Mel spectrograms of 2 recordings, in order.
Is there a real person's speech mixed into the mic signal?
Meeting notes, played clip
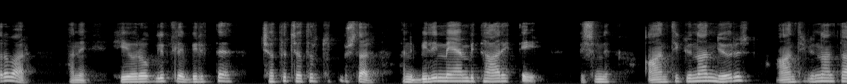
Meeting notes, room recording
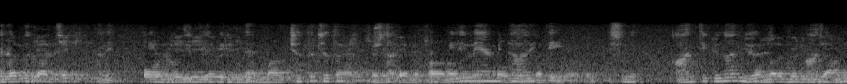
Yes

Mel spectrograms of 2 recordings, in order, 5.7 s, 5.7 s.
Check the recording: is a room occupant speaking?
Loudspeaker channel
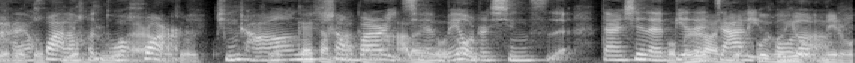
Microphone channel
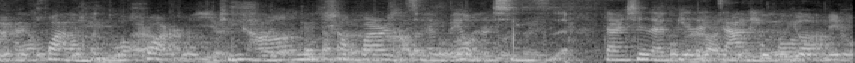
Yes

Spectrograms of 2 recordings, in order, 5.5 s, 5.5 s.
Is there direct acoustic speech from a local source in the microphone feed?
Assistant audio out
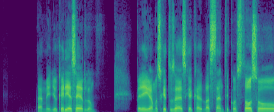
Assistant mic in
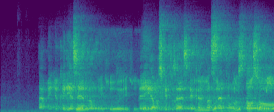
Yes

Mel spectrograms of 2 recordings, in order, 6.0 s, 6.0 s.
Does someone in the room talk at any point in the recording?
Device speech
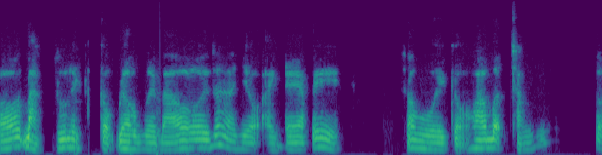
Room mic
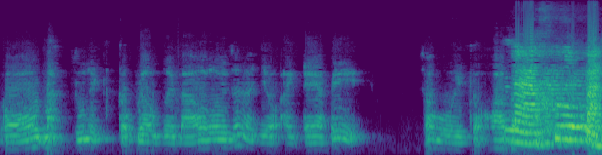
Yes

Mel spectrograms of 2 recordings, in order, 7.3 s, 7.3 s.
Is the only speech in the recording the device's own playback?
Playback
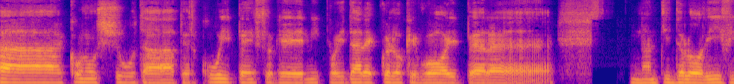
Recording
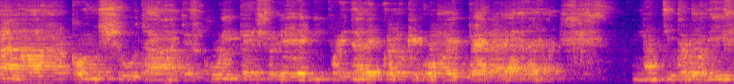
Yes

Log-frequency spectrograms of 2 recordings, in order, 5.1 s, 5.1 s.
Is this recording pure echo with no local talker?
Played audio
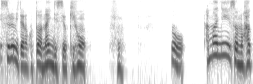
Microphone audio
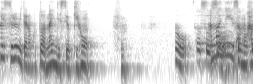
No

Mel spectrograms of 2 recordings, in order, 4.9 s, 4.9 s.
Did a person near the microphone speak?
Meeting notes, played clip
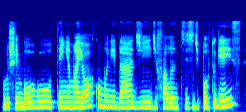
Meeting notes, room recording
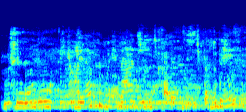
Yes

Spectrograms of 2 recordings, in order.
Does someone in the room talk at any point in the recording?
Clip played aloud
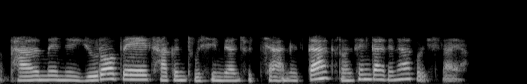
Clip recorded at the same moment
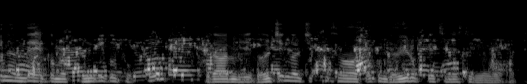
Yes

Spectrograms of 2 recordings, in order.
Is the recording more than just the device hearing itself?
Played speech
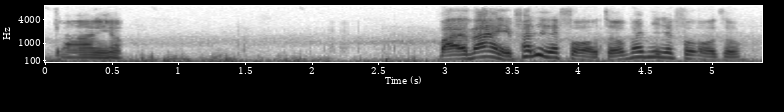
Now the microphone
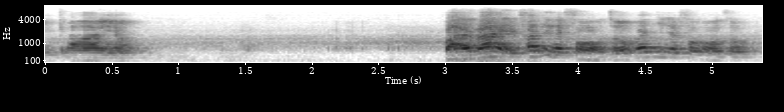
No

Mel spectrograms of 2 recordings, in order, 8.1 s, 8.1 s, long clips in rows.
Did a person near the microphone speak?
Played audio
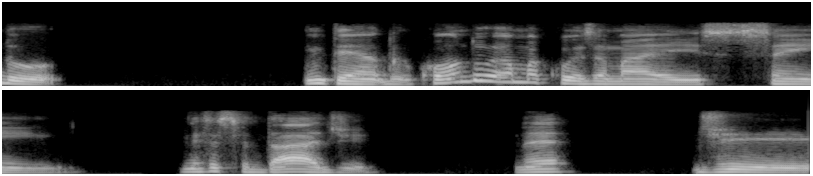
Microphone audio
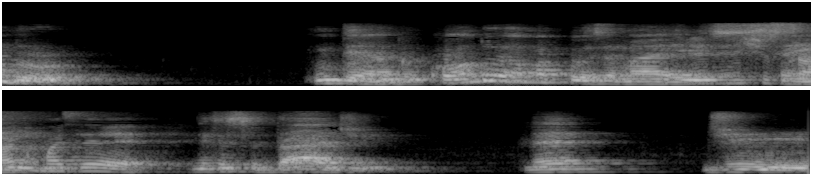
Yes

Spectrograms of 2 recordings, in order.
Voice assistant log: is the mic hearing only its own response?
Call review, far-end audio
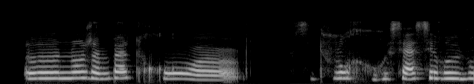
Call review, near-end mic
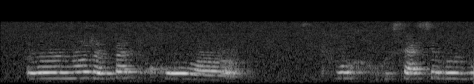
Yes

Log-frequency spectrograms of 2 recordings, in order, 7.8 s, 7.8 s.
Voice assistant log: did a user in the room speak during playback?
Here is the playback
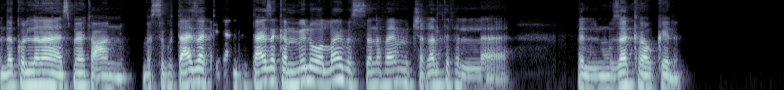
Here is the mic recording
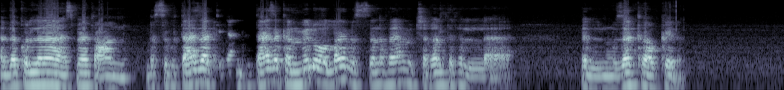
No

